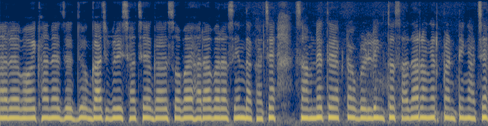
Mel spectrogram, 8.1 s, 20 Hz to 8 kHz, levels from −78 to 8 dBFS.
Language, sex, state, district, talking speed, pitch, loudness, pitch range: Bengali, female, West Bengal, Purulia, 160 wpm, 220 Hz, -13 LUFS, 215-225 Hz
